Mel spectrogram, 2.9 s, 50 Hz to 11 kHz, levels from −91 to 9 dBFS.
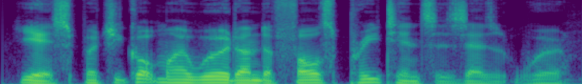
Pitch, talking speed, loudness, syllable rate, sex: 100 Hz, 245 wpm, -17 LUFS, 6.3 syllables/s, male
